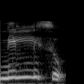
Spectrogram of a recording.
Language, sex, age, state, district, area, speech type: Kannada, female, 18-30, Karnataka, Bangalore Rural, rural, read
